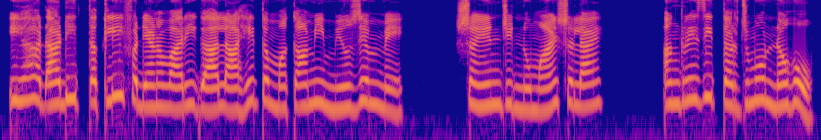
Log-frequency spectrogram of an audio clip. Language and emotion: Sindhi, sad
